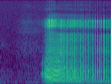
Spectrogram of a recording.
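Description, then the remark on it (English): A person imitates the snore of a fat cat with a single sustained, buzzy, rattling breath sound that starts abruptly and holds steady for about a second, fairly loud. “Because she's a fat cat, so she snores.”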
